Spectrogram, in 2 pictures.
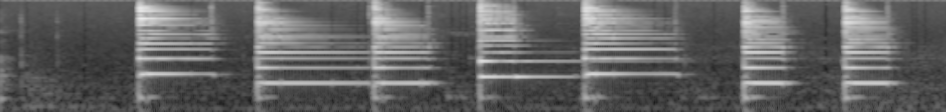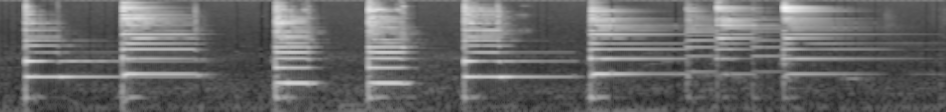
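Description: Acoustic guitar playing a single-note melody slowly on its two highest strings, one plucked note about every second, each left to ring and fade. Near the end comes a quick run of hammer-ons and pull-offs.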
